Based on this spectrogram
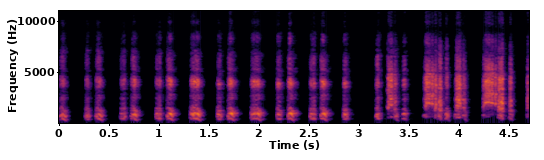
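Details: Female chukar partridge, kept for hunting, uttering quick paired clucking notes in an uneven series, growing harsher and noisier toward the end.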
